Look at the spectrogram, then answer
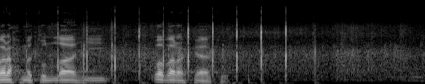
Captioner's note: audience clapping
